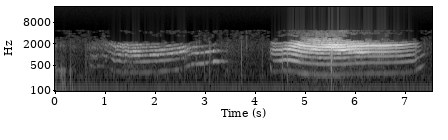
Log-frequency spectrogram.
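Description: A cat yowls in two long, drawn-out caterwauls, the second louder and more strained, rising and bending in pitch against a low steady hum, with no one speaking.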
